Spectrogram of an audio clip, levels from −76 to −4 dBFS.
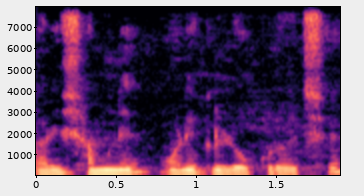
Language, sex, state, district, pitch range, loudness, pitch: Bengali, male, West Bengal, Dakshin Dinajpur, 135-150 Hz, -13 LUFS, 145 Hz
